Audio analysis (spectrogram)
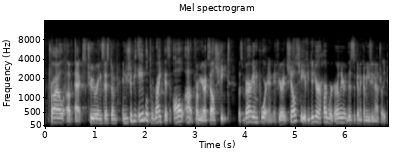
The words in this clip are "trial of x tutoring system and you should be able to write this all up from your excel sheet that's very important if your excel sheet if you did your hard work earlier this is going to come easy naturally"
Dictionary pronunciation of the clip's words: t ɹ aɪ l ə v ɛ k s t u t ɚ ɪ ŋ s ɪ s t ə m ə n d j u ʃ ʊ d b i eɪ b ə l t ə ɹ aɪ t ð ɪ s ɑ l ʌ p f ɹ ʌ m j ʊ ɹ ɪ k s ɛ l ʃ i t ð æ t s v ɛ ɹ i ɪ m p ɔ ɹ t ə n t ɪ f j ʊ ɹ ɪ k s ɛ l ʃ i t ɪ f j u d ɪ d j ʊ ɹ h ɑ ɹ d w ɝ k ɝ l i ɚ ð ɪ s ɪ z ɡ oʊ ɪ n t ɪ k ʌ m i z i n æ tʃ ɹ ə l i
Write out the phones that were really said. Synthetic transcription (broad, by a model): t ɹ aɪ l ə v ɛ k s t u t ɚ ɪ ŋ s ɪ s t ə m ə n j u ʃ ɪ d b i eɪ b l t ə ɹ aɪ t ð ɪ s ɑ l ʌ p f ɹ ʌ m j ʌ ɹ ɪ k s ɛ l ʃ i t ð æ t s v ɛ ɹ i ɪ m p ɔ ɹ t n t ɪ f j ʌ ɹ ɪ k s ɛ l ʃ i t ɪ f j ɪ d ɪ d j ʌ ɹ h ɑ ɹ d w ɝ k ɝ l i ɚ ð ɪ s ɪ z ɡ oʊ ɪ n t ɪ k ʌ m i z i n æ tʃ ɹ l i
